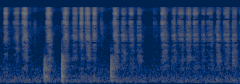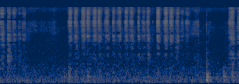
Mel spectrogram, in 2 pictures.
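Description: A blue wooden colored pencil rubs back and forth across a thin white paper mandala sheet lying flat on a table in coloring strokes. The quiet, bright, scratchy strokes come in quick rhythmic bursts with a soft papery hiss between them, easing into lighter, steadier shading midway before the brisker strokes return.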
